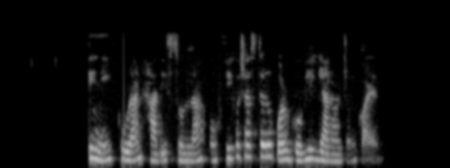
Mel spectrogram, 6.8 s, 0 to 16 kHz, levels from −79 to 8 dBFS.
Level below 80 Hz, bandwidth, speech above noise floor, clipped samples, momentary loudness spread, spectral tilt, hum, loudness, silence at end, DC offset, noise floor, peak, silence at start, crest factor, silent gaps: -60 dBFS; 7.8 kHz; 65 dB; under 0.1%; 11 LU; -6 dB/octave; 50 Hz at -50 dBFS; -23 LUFS; 1.1 s; under 0.1%; -88 dBFS; -6 dBFS; 1.3 s; 18 dB; none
